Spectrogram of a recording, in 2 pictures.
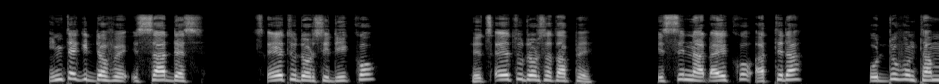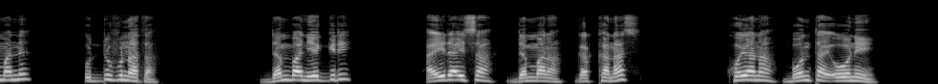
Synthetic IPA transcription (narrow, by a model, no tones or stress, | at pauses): ʔɪnt̪ːɛɡɪd̪ːɔfɛʔɪsːaːd̪ːɛs | t͡sʼe̞ːt̪ʊd̪ɔɾsɪd̪iːkːɔ | hɛt͡sʼe̞ːt̪ʊd̪ɔɾsɐt̪ɐpːɛ | ɪsːɪnːaːɗɐjkʰːɔʔɐt̪ːɪd̪ɐ | ʊd̪ːʊfʊnt̪ɐmːɐnːɛ | ʊd̪ːʊfʊnɐt̪ɐ̰ | d̪ɛmbɐnjɛɡːɪd̪ɪ | ʔɐjɪd̪ɐjsːɐd̪ɛmːɐnɐɡɐkːɐnaːs | kʰɔjɐnɐbɔnt̪ːɐjo̞ːneː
